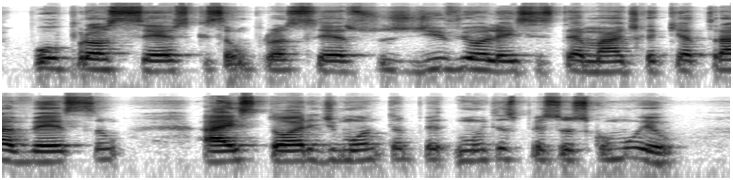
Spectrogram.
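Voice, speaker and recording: Here a woman speaks at a medium pitch. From Brazil, Minas Gerais. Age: 30s. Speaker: political candidate and social worker. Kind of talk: interview. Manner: hesitant, many fillers.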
